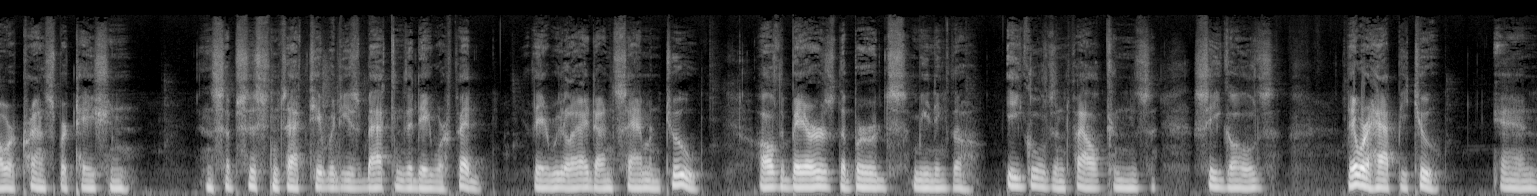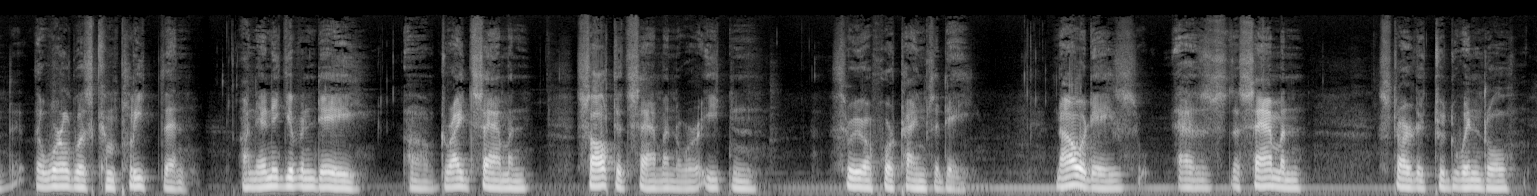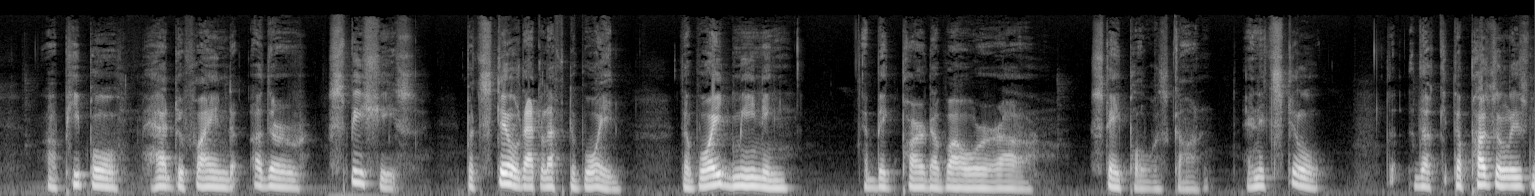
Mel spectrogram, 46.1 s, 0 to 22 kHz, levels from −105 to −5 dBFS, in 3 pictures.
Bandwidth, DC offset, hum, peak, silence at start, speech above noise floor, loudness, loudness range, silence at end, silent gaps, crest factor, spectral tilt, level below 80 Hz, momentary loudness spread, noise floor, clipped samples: 15 kHz; under 0.1%; none; -6 dBFS; 0 s; 41 dB; -25 LUFS; 6 LU; 0 s; none; 18 dB; -7.5 dB/octave; -56 dBFS; 16 LU; -64 dBFS; under 0.1%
